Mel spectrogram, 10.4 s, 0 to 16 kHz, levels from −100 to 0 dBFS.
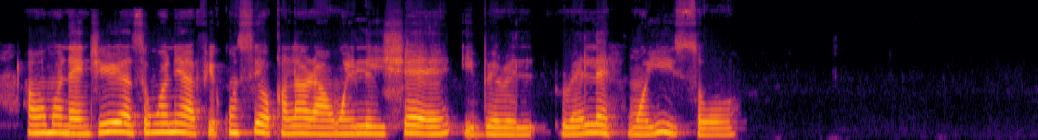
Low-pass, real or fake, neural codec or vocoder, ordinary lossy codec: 14.4 kHz; real; none; Opus, 24 kbps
